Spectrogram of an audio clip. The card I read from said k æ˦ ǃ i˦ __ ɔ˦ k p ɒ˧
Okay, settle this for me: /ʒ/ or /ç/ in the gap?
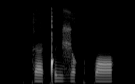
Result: ʒ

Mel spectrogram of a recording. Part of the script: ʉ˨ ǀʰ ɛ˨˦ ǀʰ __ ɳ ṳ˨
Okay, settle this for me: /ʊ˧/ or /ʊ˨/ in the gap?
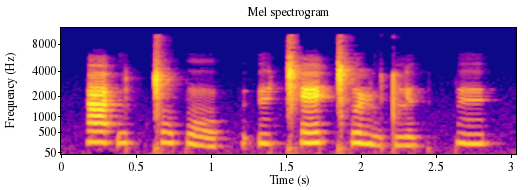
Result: ʊ˧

